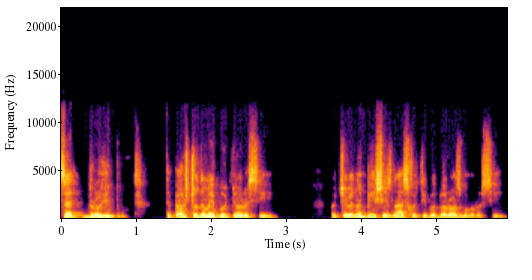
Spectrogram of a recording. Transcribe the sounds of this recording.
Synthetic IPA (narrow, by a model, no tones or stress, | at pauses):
t̪sɛd̪ɾuɦɪjpuŋk̚t̪ | t̪epɛrʃt͡ʃɔd̪ɔmɐjbut̚ʲnʲɔɦɔɾɔsʲḭjḭ | ɔt͡ʃeʋɪd̪nɔbʲilʲʃiznɑsxɔtʲiblˠɪbɪɾɔzʋɔlˠʊɾɔsʲḭjḭ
